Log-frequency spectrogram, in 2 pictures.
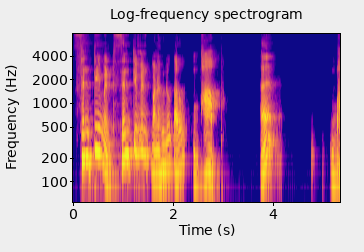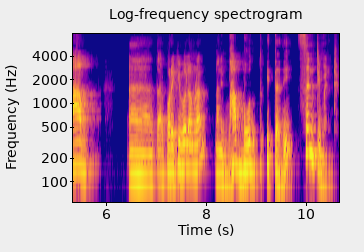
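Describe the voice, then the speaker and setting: Lively man teaching a spelling lesson. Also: on the high side, normal speed, long pauses. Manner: spells words letter by letter, asks and answers his own questions. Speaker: English teacher.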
